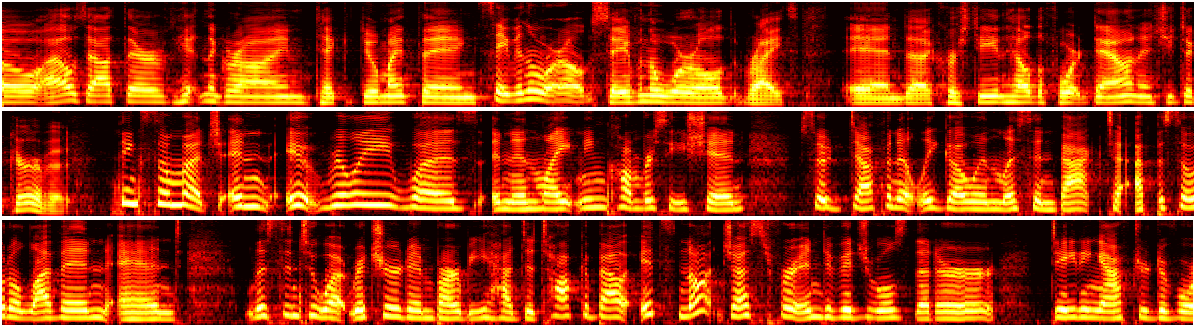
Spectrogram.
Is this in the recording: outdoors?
no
